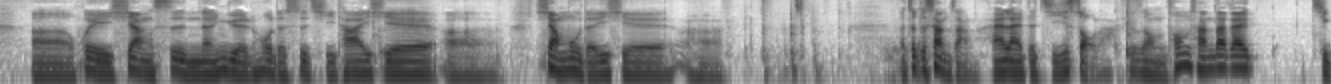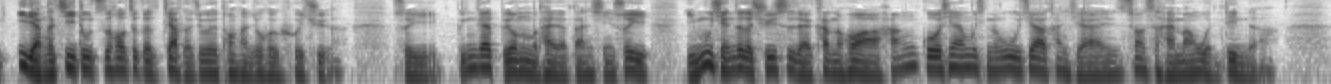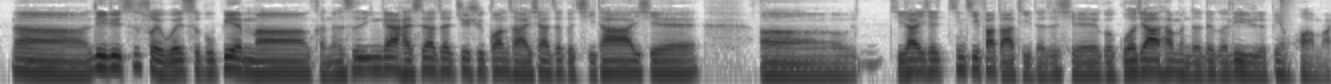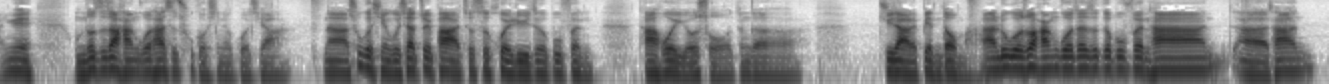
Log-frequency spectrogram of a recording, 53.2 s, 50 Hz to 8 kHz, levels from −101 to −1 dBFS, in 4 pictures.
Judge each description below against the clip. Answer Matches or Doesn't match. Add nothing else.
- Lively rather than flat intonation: Doesn't match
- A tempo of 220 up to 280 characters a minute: Matches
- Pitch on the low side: Matches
